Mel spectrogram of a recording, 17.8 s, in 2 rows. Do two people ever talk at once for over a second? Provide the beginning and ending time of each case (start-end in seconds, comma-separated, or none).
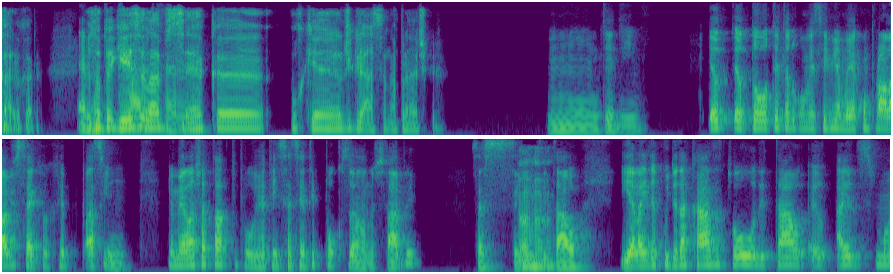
0.8-2.0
